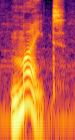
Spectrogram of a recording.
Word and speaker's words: might: We don't pronounce the letters G and H.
